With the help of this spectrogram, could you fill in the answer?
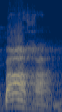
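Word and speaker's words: bara (ברא): bara », B-A-R-A.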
